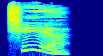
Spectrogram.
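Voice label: "cheer", English; tiếng Anh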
